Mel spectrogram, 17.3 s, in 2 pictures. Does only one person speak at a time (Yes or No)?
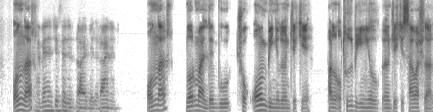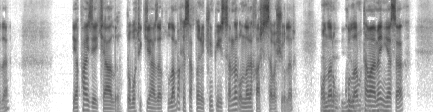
No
